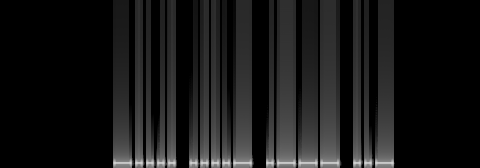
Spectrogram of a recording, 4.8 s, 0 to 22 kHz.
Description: Morse code, heard as a keyed tone, about 22 wpm, 700 Hz. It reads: 64JU
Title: Four Challenging Letter-Number Combinations 22wpm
